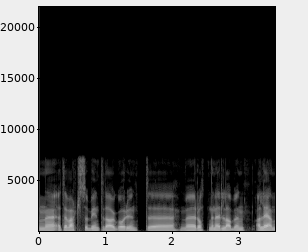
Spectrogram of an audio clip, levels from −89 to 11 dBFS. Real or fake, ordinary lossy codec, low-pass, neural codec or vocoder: real; none; 7.2 kHz; none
